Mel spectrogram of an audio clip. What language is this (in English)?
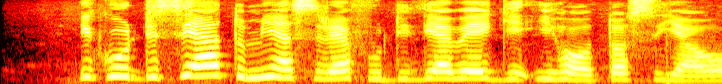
Kikuyu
